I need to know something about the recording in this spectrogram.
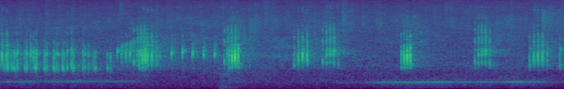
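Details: Forest green tree frogs calling unseen in a big chorus: overlapping rattling pulse trains at first, then spaced bursts of knocking croaks about once a second, with a faint steady low hum.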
